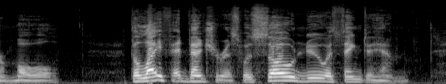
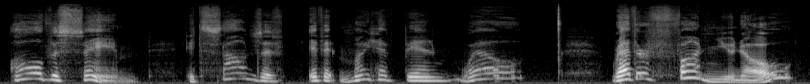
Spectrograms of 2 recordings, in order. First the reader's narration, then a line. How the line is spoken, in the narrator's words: he added wistfully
